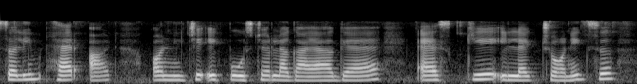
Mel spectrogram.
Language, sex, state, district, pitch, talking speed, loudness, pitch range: Hindi, female, Gujarat, Valsad, 205 Hz, 130 wpm, -16 LUFS, 195-220 Hz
